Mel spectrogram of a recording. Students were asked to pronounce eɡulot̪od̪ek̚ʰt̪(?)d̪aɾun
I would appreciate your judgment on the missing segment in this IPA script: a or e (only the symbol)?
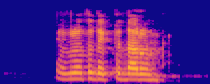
e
